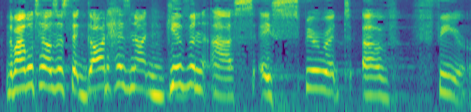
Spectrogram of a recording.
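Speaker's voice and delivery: ordinary talk, nothing marked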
